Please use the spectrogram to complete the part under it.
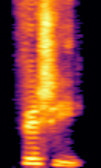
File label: "fishy", Indian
